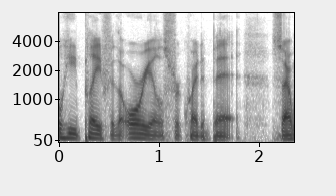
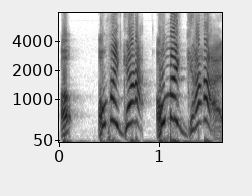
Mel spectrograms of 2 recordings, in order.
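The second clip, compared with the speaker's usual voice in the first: shrill, very high-pitched, loud, swooping cry; 13 dB louder than usual. Retelling his wife exclaiming while he livestreams, imitating her really high-pitched voice. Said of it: "in a really high pitched voice".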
